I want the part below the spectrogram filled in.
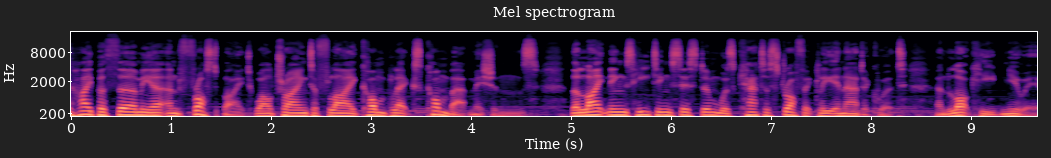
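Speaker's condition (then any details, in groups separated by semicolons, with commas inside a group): No condition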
